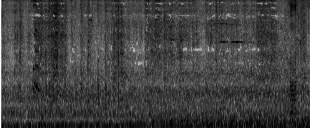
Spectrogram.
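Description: Faint, brief puppy whimpers, one about a second in and another near the end, over a low steady rumble.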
